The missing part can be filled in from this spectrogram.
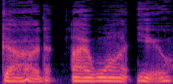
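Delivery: low, harsh, rough-edged voice. He answers her, speaking in a low, harsh voice. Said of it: "he said in a low, harsh voice".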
